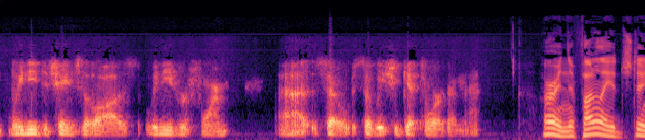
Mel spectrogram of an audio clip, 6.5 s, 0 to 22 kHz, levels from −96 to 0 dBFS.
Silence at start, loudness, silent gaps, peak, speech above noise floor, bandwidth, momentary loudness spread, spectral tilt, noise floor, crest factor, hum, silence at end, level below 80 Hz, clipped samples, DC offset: 0.1 s; -17 LUFS; none; 0 dBFS; 31 dB; 8.8 kHz; 13 LU; -6.5 dB/octave; -47 dBFS; 16 dB; none; 0 s; -58 dBFS; under 0.1%; under 0.1%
